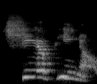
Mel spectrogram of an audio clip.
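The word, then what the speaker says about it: cioppino: see a ci it's usually i think always pronounced chuck so it's chiapino it's the word and it is um definitely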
